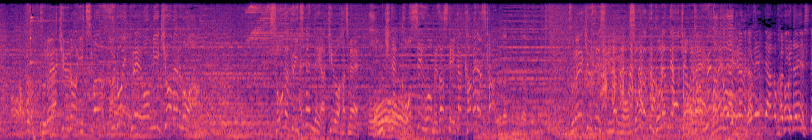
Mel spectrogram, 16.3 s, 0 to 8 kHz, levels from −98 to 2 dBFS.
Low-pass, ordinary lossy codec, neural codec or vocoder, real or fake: 7.2 kHz; none; none; real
